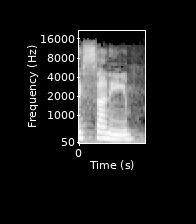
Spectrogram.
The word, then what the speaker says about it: Sunny: I go by Sunny. – And which is spelled S-U-N-N-Y.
